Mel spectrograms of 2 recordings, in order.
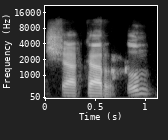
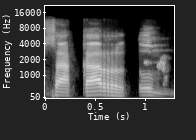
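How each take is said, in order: First: The word begins with a breathy 'sh' sound. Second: The word begins with a plain 's' sound. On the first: It means if you are grateful. The speaker calls it right. "Harusnya syakartum, sya, shin ya, harus ada udara yang keluar yang banyak" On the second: It means if you become drunk. The speaker calls it wrong. "Terkadang terucapnya la ing sakartum ya"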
